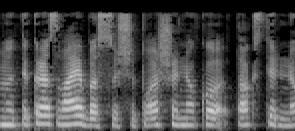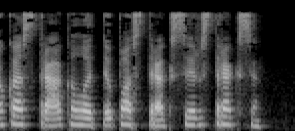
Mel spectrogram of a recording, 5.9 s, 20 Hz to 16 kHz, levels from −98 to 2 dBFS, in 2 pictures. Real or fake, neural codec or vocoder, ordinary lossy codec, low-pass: real; none; MP3, 48 kbps; 14.4 kHz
